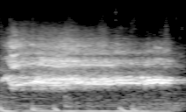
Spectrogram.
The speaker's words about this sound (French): Les pneus crissent sur le sol, le moteur s'arrête, mes talons claquent le bitume.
